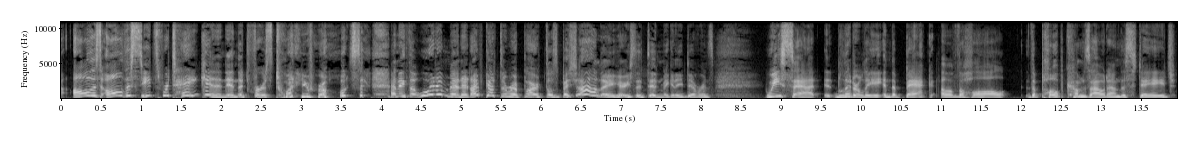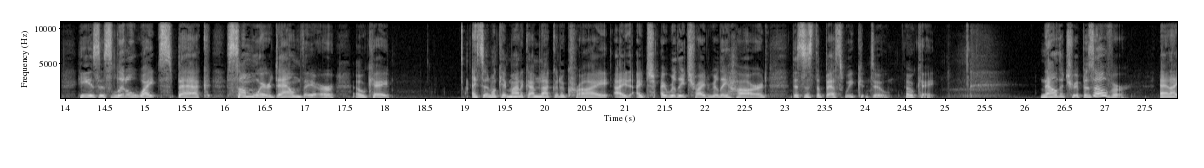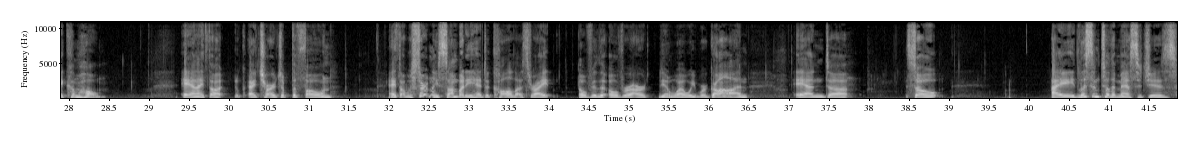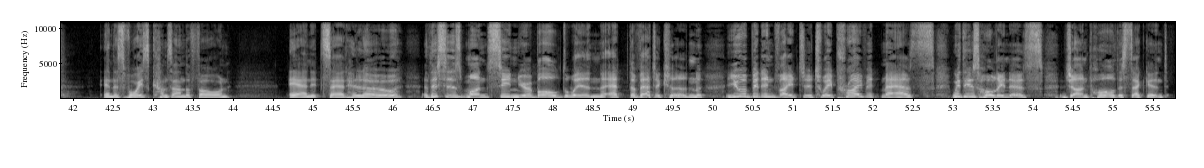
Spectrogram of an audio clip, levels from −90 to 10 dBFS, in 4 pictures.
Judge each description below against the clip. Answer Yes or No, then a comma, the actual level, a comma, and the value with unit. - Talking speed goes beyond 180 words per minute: No, average, 170 wpm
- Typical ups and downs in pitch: No, wide, 8.4 semitones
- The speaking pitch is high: Yes, high, 200 Hz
